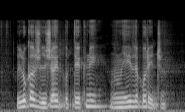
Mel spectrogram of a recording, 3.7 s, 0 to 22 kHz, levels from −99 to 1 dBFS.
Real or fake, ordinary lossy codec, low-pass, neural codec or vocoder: fake; none; none; autoencoder, 22.05 kHz, a latent of 192 numbers a frame, VITS, trained on many speakers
